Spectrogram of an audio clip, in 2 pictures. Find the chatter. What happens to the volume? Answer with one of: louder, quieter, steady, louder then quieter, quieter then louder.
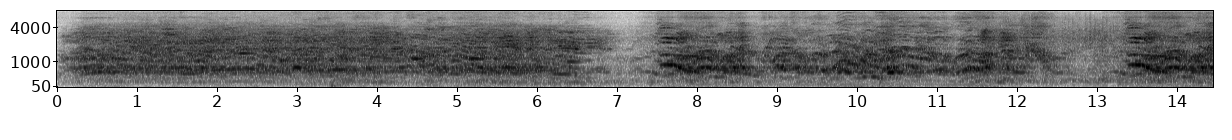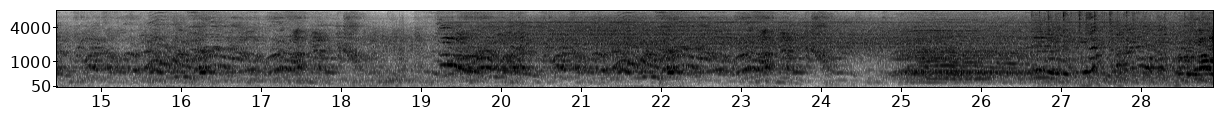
louder.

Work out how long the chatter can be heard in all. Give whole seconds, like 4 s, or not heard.
29 s.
